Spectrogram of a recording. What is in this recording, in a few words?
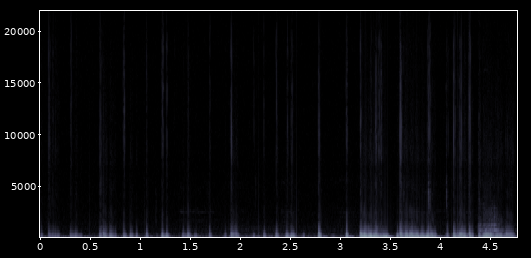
Pascuorum workers, bumblebees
